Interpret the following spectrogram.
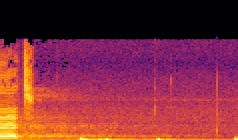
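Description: A K-pop track's last sung note cuts off and fades. Then comes a heartbeat sound effect: low, soft thumps in a heartbeat rhythm, over a faint steady hum.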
